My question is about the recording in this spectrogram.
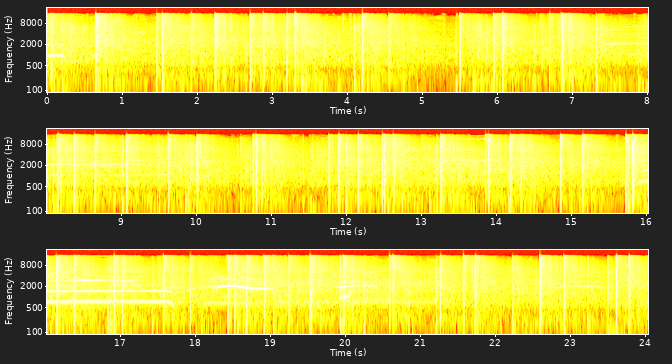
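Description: Fireworks finale heard close up: aerial shells bursting in rapid succession, a dense, continuous barrage of bangs and crackles with no pause.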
